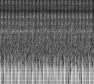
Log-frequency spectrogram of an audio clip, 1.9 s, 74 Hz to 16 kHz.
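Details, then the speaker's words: Chinese four-wheeler (ATV) with 223 miles, single cylinder idling lumpy but steady with no miss just after restart; breather removed so it runs worse, needs suction to draw fuel from bowl; no smoke, owner plans cleaning breather and draining carb bowl. "Got a little, not smooth yet, but I'll get it there. Got the breather off too, so that makes it not run quite as good as it would."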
